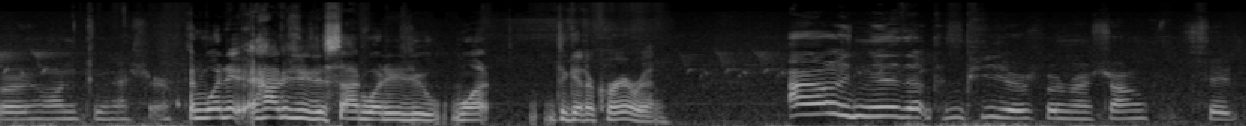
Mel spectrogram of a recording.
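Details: Two adults talking, question and answer; conversational speech.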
